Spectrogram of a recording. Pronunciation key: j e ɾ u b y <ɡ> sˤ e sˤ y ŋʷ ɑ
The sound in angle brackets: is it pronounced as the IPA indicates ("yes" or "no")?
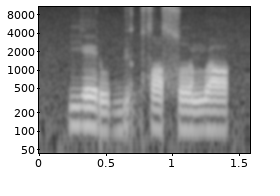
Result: yes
